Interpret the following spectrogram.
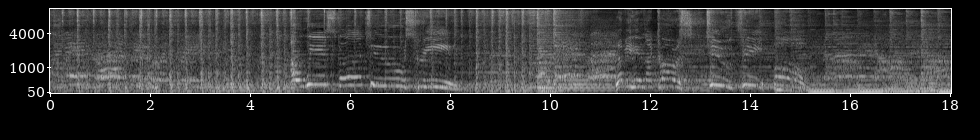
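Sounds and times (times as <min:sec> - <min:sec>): live rock band playing: 0:08.4 - 0:10.9
person singing: 0:09.7 - 0:18.0.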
